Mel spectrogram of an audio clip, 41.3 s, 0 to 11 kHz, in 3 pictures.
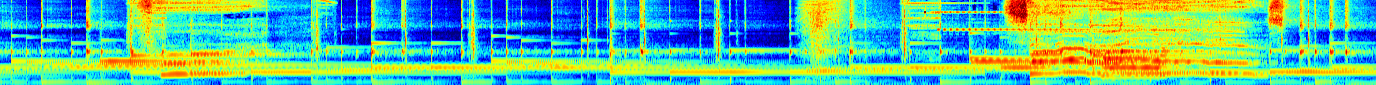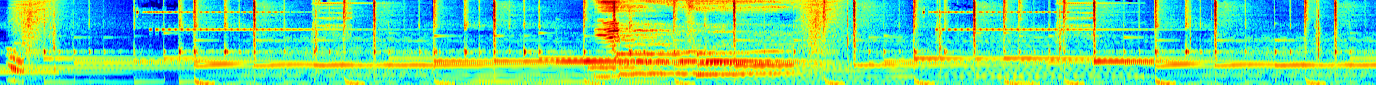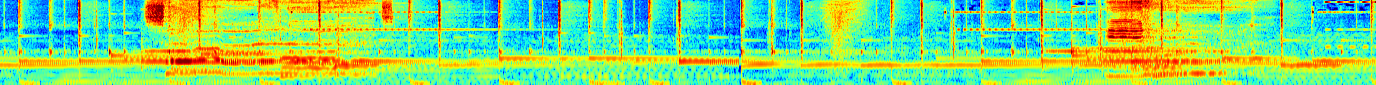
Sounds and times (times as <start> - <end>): Music: 0.0 - 41.2.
